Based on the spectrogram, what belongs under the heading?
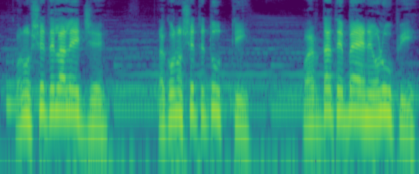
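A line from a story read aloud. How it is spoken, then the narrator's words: Shouting. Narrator (Italian): Achela dalla sua roccia gridava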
